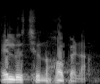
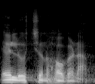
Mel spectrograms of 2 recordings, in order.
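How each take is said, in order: Both takes have the same delivery.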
